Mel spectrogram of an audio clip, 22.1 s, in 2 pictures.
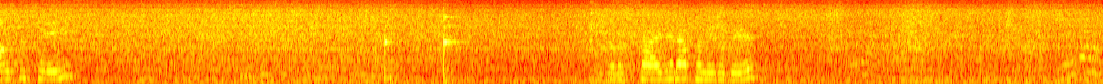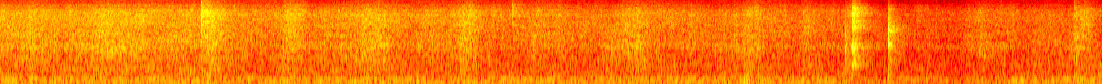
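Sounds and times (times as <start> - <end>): food sizzling in oil: 0.0 - 22.0
spoon knocking against pot: 3.8 - 4.7.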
